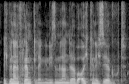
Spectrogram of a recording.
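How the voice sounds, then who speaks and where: A man playing a poor soldier bearing grim news in a radio drama, husky, grave and declamatory. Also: medium pitch, fast talker, a bit bright, natural voice. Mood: solemn. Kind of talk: theatrical radio drama storytelling.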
